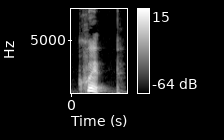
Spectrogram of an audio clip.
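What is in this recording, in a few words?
"quip", English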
